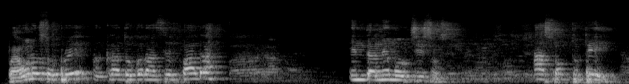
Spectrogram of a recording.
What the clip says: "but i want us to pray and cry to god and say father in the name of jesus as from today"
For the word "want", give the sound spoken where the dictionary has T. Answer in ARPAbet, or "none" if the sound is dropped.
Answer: none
